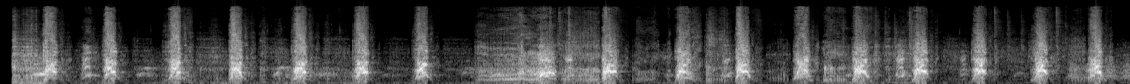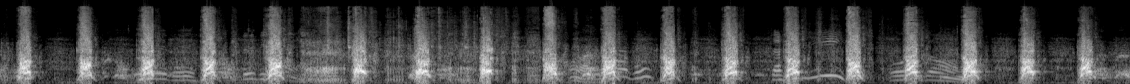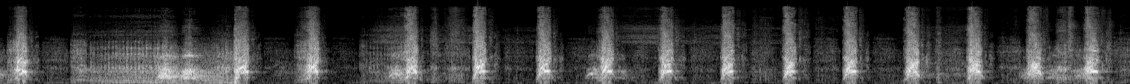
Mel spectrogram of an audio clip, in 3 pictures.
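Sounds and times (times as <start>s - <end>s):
dog barking sharply: 0.2s - 4.4s, 5.4s - 14.2s, 14.8s - 23.0s, 24.2s - 25.9s, 26.5s - 33.7s.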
